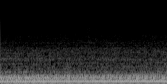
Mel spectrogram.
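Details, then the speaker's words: 2013 Scion tC manual at a salvage auction, 131,000 miles, aftermarket exhaust, nearly empty tank: steady deep even idle with throaty exhaust note, no knocks or misses; healthy. "oh she's got a go fast exhaust she started right"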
